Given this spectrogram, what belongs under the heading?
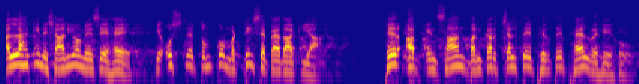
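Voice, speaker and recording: Male radio reader, calm and formal, steady measured scripture translation in a studio. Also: a little high. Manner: calm, even, formal delivery. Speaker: radio host reading a translation.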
